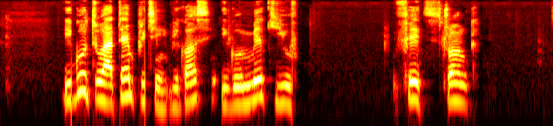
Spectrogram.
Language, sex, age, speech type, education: Nigerian Pidgin, male, 30-45, spontaneous, tertiary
